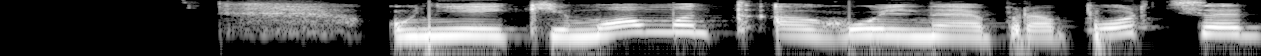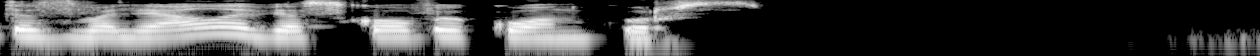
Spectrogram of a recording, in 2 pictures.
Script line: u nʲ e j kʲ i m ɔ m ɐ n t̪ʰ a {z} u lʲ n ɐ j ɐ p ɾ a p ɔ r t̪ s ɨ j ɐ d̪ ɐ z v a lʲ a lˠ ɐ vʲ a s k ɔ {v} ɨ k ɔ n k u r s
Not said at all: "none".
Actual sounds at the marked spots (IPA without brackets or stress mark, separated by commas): ɣ, v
